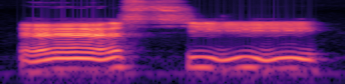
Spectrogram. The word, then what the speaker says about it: ainsi: A-I-N. That's an. Again, an. So think and then put it in your nose. An. Ainsi.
